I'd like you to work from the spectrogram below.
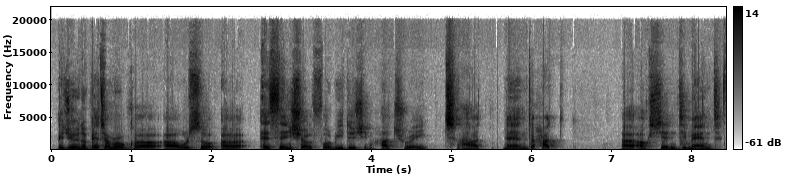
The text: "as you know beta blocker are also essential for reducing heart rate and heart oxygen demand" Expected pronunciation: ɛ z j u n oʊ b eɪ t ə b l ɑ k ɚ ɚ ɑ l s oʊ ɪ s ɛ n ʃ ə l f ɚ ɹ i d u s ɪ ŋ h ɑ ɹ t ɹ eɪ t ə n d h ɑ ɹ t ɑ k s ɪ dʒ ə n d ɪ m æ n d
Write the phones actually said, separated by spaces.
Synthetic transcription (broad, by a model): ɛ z j u n oʊ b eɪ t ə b ɑ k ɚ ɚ ɑ l s oʊ ɪ s ɛ n ʃ ə l f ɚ ɹ i d u s ɪ ŋ h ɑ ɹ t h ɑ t ə n d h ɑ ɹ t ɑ k s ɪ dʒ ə n d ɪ m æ n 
